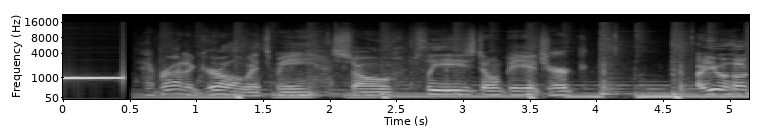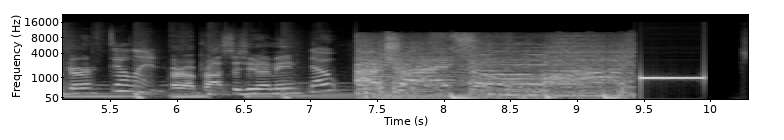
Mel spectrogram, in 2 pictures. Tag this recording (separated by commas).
Music, Speech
